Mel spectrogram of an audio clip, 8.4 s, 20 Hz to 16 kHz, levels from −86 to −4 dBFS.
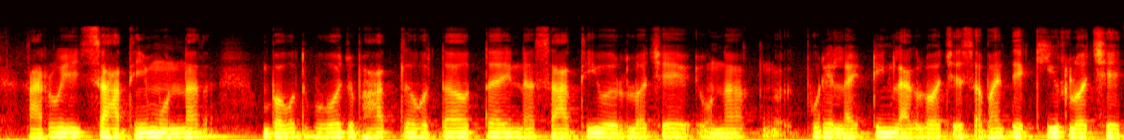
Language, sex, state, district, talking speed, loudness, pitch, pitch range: Maithili, male, Bihar, Bhagalpur, 140 wpm, -18 LUFS, 110 Hz, 110-115 Hz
